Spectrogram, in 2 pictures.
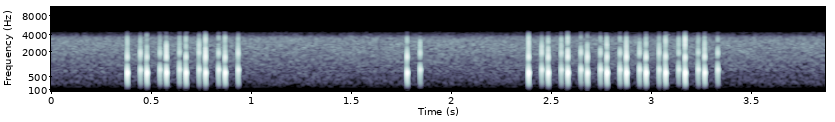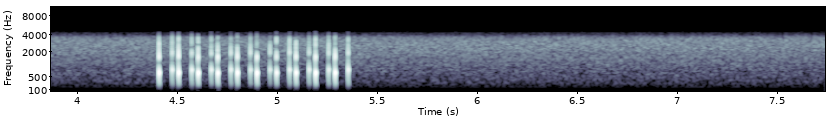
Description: Pulse dialling, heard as clicks on a phone line, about 10 pulses a second. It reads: 6 1 0 0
